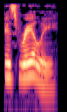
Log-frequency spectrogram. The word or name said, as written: israeli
